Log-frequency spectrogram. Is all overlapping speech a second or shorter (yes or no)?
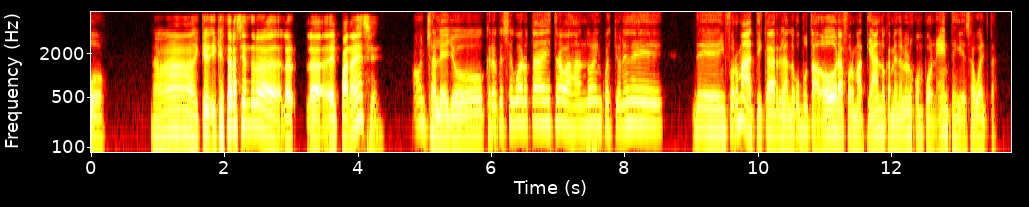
yes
